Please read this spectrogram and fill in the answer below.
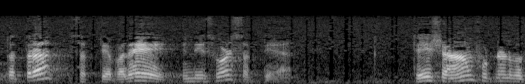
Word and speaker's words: सत्य: So tatra, footnote number 2, tatra satyapade, in this word satya. Tesham, footnote number 3, trayanam aksharanam madhye. Now that we are shown how this word satya is 3 syllables, sa, ti and yam.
